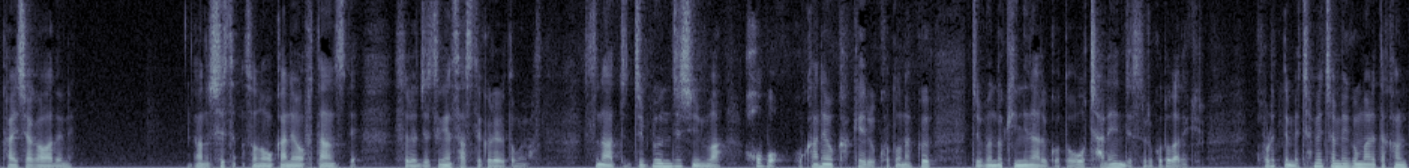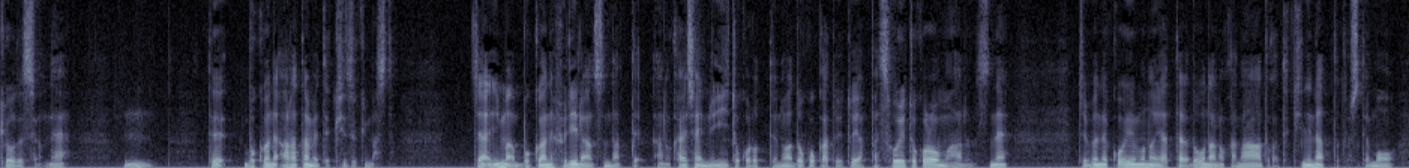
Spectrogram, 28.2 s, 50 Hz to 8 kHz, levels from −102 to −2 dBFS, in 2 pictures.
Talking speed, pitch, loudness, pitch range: 435 characters per minute, 100 Hz, -40 LUFS, 90-115 Hz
